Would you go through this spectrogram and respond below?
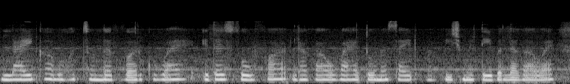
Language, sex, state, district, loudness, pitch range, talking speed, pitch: Hindi, female, Arunachal Pradesh, Lower Dibang Valley, -15 LUFS, 215-225 Hz, 220 wpm, 220 Hz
